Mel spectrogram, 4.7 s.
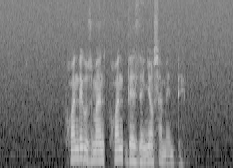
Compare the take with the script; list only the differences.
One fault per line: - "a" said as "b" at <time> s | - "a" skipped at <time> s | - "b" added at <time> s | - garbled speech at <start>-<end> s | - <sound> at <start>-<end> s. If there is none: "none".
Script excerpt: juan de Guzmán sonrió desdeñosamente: - "sonrió" said as "juan" at 2.1 s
